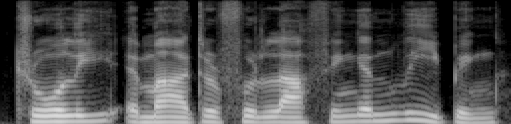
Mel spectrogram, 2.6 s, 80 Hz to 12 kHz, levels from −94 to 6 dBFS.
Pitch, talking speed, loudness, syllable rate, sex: 150 Hz, 165 wpm, -18 LUFS, 4.7 syllables/s, male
